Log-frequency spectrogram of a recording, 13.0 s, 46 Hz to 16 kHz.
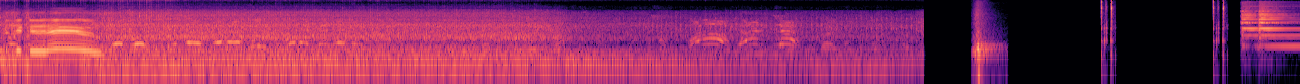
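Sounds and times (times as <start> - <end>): onlookers shouting: 0.0 - 5.6
tractor diesel engines under load: 0.0 - 9.2.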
